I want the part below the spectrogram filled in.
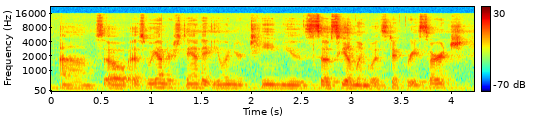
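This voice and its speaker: A moderate pace over noticeable background noise. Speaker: graduate student interviewer. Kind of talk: interview. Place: meeting room. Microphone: camera far.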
